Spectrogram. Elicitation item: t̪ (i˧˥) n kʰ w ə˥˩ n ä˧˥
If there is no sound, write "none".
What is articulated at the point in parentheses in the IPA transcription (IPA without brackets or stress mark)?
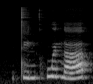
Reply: i˧˥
